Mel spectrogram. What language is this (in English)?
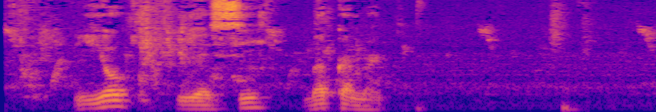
Fang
